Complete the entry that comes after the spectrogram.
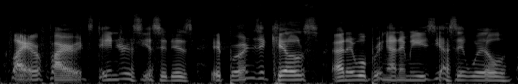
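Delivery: high, fearful creature voice; frightened Gollum voice. A narrator's reading. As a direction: warn of the fire in dread. Gollum warns about fire.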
